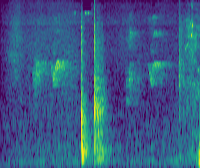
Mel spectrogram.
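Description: Two sharp clicks of small motor parts being handled, about a second in, with a few faint high chirps around them.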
